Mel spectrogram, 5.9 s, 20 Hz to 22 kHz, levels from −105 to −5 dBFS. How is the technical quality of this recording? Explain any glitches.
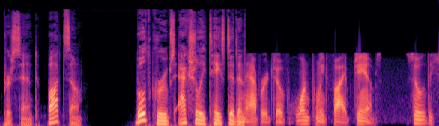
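The recording has one glitch in its second half. From 3.28 s to the end, the input likely switched to a poorer device: the new path cuts everything above 3.8 kHz, so the speech turns dull and boxy, drops about 5 dB, and gains a faint new noise floor roughly 40 dB down. There is no gap at the switch.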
